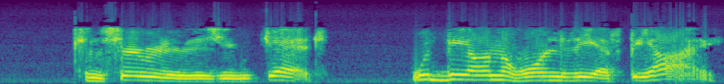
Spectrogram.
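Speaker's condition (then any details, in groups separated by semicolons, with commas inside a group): Cerebral palsy; heels tapped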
